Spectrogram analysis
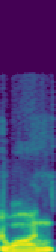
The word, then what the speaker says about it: Doan: name is is uh dwan so Vietnamese because of French uh the French influence we pronounce it dwan but I'm used to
